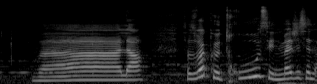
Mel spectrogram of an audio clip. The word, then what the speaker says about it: True: Ça se voit que Trou, c'est une magicienne. Alors, Trou, attention, ça s'écrit comme True in English. C'est pas un trou, quoi.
